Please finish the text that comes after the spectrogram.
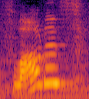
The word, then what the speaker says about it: flautas: And I looked up the pronunciation of these and it's not whatever I was saying. I was even reading the spelling wrong. It's flautas, something like that. I'm sure it's still not sounding right, but yeah, I'm aware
